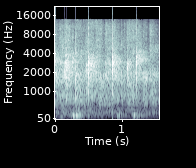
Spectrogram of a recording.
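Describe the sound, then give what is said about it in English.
An audience applauds a speaker steadily after his talk, a dense wash of many hands clapping at once, fairly loud, with no voices over it. “Can we applaud Engineer Adeyanju again?”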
